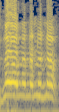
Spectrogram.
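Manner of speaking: put-on frightened girls begging the mother; panicked pleading. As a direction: beg her to stop.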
